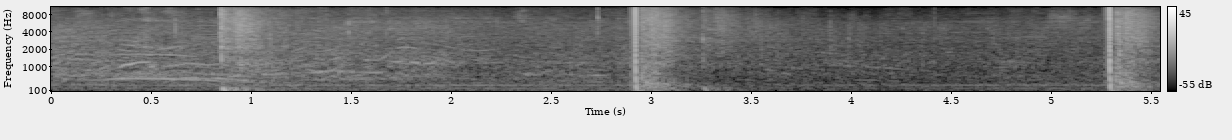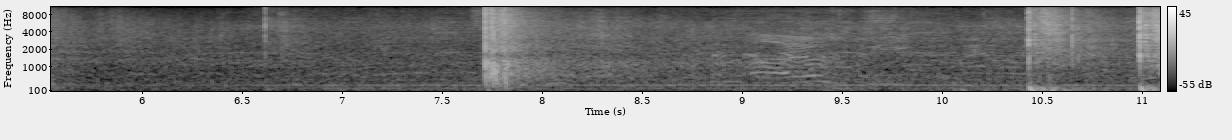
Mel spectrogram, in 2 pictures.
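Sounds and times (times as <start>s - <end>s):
fireworks bangs: 2.8s - 4.2s, 5.2s - 6.8s, 7.6s - 8.6s.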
